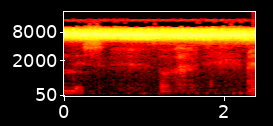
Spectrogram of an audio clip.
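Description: Loud, steady, high-pitched insect drone that runs without a break or any pulsing.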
